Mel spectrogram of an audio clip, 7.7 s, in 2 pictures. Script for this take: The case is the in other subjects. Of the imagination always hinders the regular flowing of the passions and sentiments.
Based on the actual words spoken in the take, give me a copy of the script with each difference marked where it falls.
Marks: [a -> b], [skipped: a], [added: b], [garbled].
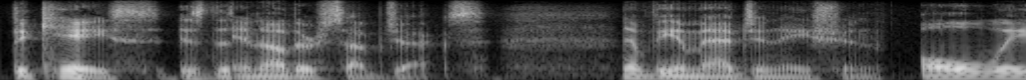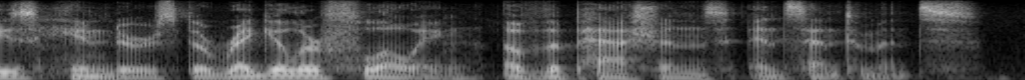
The case is the in other subjects. Of the imagination always hinders the regular flowing of the passions and sentiments.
